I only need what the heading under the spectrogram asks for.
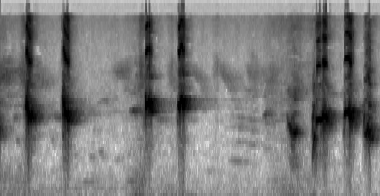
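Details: Yellow-vented bulbul singing energetically, used as a lure to make other bulbuls sing: pairs of loud liquid whistled notes separated by pauses, ending in a quicker run of bubbling notes.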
